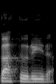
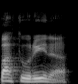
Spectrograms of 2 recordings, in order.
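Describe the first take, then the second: First: The name is said with a Spanish accent. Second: The name is said in a plain accent.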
